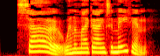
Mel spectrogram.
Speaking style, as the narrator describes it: she said on the phone, her tone warm and pleased, sounding just like a normal mother presumably would

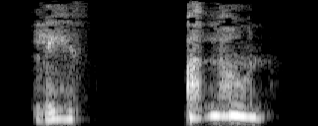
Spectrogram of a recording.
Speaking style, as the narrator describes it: whispered

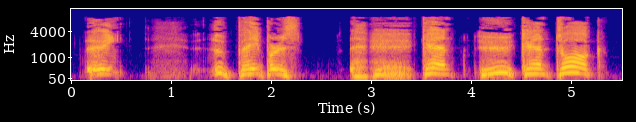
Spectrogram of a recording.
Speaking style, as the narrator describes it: he gasped harshly for air

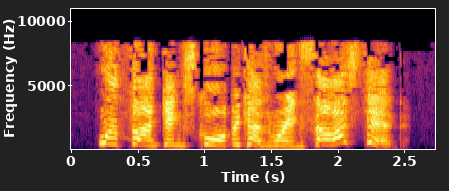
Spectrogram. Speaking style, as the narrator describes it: he squealed

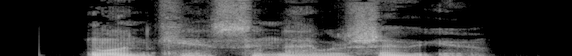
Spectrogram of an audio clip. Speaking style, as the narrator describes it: he murmurs

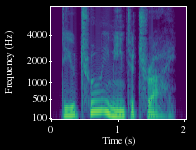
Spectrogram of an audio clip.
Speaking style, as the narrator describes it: Massage asked, his voice condescending and filled with disbelief

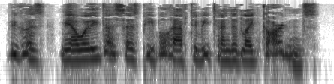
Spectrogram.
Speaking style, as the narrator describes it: Fidelito chirped

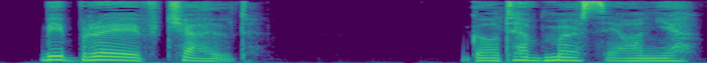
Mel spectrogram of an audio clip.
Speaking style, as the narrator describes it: He mumbled into her ear

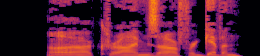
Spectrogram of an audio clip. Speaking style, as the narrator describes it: Gaz said with a grunt

